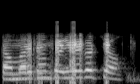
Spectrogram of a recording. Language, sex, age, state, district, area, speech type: Odia, female, 18-30, Odisha, Kendujhar, urban, conversation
